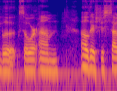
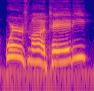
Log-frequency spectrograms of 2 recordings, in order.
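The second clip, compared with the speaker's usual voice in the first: higher, slow, louder whine; a big bear whining for his teddy; 7 semitones higher, 4 dB louder, slower than usual. A narrator's reading. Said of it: "A great big voice whined".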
